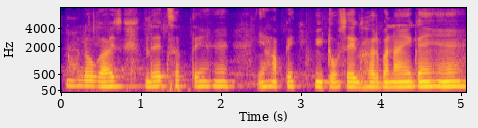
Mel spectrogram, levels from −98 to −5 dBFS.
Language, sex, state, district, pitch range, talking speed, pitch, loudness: Hindi, male, Chandigarh, Chandigarh, 130-140 Hz, 155 wpm, 135 Hz, -19 LUFS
